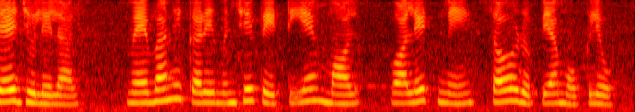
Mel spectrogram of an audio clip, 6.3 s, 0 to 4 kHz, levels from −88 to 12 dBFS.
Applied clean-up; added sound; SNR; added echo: none; none; none; none.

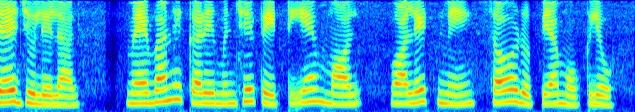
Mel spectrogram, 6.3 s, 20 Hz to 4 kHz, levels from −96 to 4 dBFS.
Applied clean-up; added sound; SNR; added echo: neural separator model SepFormer WHAM!.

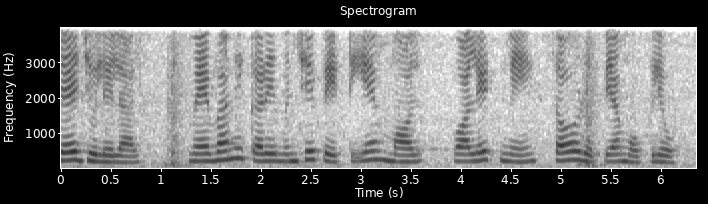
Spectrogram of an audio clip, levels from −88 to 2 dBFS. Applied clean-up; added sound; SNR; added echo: none; Slam; 17 dB; none.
